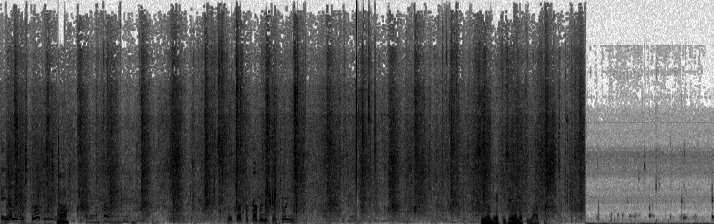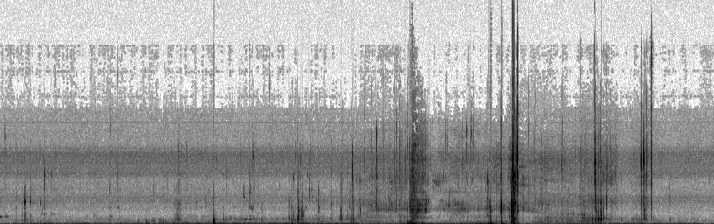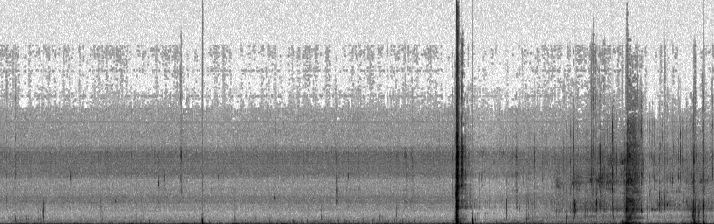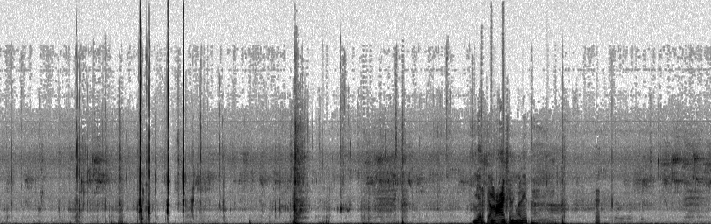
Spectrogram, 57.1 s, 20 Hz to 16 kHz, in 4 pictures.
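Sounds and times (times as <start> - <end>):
muffled underwater river rumble: 0.0 - 56.7
sharp underwater knocks and clicks: 17.8 - 19.4, 24.0 - 27.4, 37.6 - 50.2.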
